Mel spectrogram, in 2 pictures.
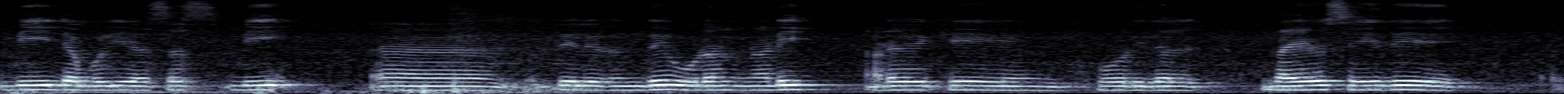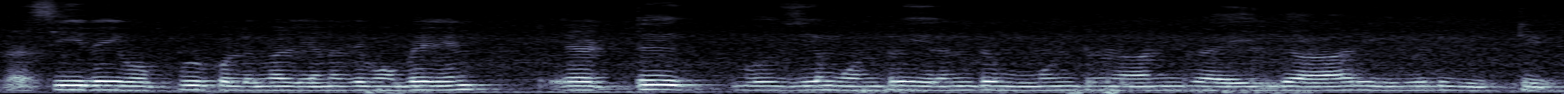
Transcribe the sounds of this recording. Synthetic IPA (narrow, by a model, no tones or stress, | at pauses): biːɖɐbɪljuɛsɐsbi | t̪ɪlɪɾɯnd̪ɯʊɽɐnnɐɽinɐ̰ɽɐɪʋɐɾkːɐɪkʰuːɾɪðɐl | d̪ɐjɐʋɯsɛjðɯ | ɾɐ̰siðɐɪɔpːɯkːɔɭːɯŋɡɐɭɛnɐðɯmɔbɐɪlɪn | ɛʈːɯbuːd͡ʒɪjɐmɔndrɯɪɾɐɳɖɯmuːndrɯnaːnɡɯɐɪnd̪ɯaːɾɯeːliɪʈːɯ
